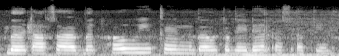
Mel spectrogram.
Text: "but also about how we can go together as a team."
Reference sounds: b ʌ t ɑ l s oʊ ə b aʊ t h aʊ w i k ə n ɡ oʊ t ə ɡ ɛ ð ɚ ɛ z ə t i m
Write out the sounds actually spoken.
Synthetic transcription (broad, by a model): b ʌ t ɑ s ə b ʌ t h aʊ w i k ə n ɡ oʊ t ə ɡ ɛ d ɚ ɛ s ə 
